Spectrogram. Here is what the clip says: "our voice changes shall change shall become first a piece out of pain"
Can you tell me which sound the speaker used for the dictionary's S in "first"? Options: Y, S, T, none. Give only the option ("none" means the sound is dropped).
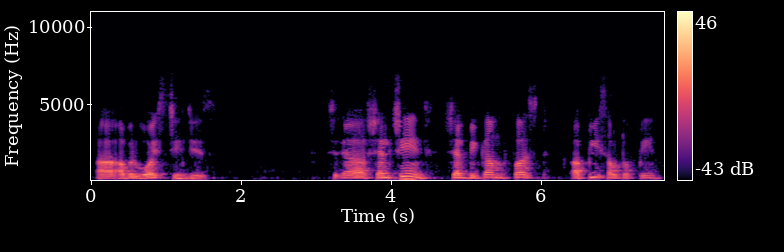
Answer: S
